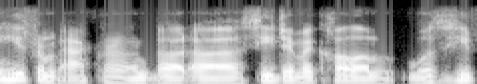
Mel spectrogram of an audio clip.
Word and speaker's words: Akron: Is it Akron, Ohio? Is that Akron. How you say it? Akron, Ohio. See, I knew it didn't Akron. Sound right.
